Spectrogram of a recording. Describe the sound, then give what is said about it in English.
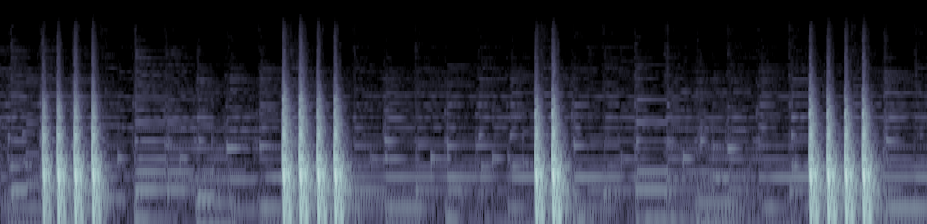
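Knocking on an apartment door in bursts: four quick raps, a pause, three more, a single knock, then four again. The knocks are loud, with no voices. “He's not answering the door!”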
